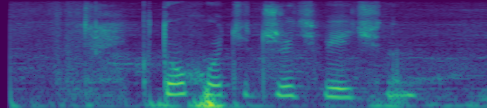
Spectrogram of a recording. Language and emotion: Russian, neutral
